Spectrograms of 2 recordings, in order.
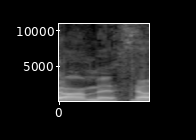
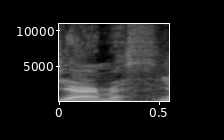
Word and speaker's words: Yarmouth: Yarmouth. – No, just Yarmouth.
